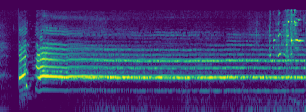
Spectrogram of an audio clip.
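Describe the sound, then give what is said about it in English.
A woman with scream powers in a film lets out a piercing, powerful scream that holds one steady high pitch for about four seconds. It is loud, and it bursts in abruptly right after a brief short cry. “Oh, she's got some scream powers.”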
